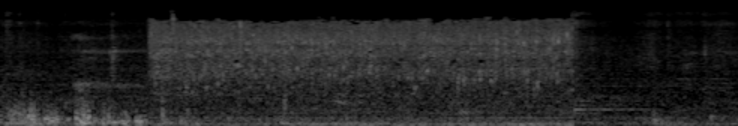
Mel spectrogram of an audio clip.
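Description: Water trickles steadily over a ledge.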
